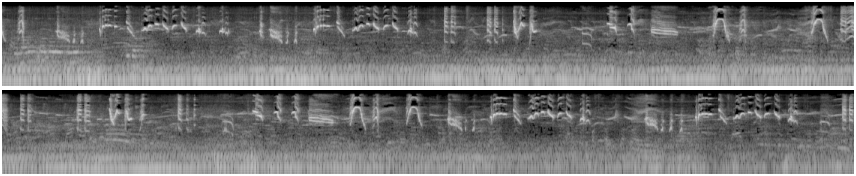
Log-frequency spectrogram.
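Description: Oriental magpie-robin (kacer) singing a varied song of whistles, quick slurred notes and trills in phrase after phrase with short pauses between them, over a steady low hum.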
